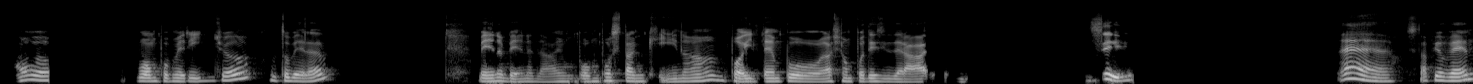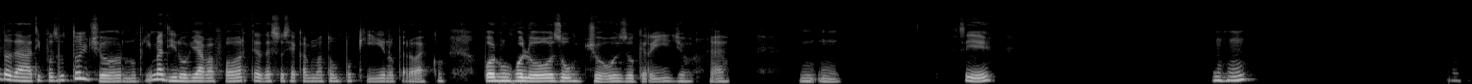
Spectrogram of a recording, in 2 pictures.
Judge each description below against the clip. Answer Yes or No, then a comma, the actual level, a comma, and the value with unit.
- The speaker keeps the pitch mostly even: No, average, 3.3 semitones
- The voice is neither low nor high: Yes, medium, 155 Hz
